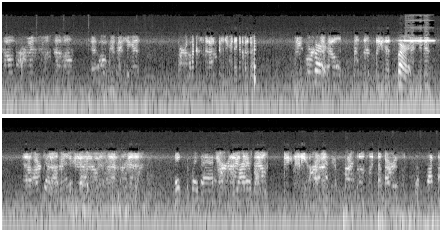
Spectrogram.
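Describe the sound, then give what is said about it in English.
A police loudspeaker announcement ordering people on Michigan Avenue to disperse comes through a phone held up to it, thin and muffled, a single amplified voice talking in long phrases, broken midway by a short electronic beep. “You can probably hear in the background, they're giving the announcement again.”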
